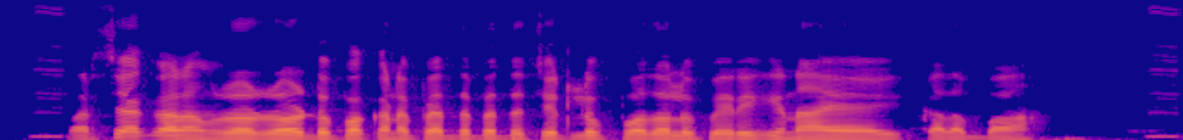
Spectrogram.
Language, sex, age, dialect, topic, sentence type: Telugu, male, 18-24, Southern, agriculture, statement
